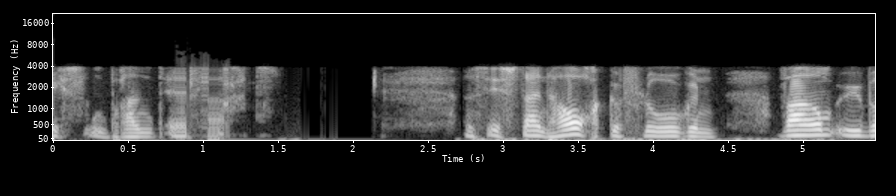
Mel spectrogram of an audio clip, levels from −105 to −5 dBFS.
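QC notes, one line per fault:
0.42–0.46 s and 3.78–3.81 s, short concealed packet loss: each time about 20 ms of audio arrived too late to decode. The receiver bridged the hole by extending the preceding sound for 15 to 18 ms, then cross-faded back, leaving a brief smear or wobble.
0.82–1.18 s, robotic sound from repeated short buffers: a rigid metallic buzz at 66.8 Hz sits over the sound. That pitch corresponds to a period of about 15 ms, likely from a starved buffer replaying its last 15 ms slice while about half the real audio is skipped.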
